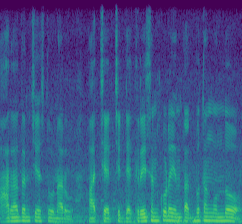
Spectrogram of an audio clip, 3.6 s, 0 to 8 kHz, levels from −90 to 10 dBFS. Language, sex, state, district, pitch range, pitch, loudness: Telugu, male, Andhra Pradesh, Manyam, 120-135 Hz, 125 Hz, -18 LUFS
